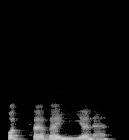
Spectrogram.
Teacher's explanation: Dal sukun diidghamkan ke dalam ta dengan sempurna, yaitu idgham kamil, yakni menjadi huruf kedua yang ditasydid.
